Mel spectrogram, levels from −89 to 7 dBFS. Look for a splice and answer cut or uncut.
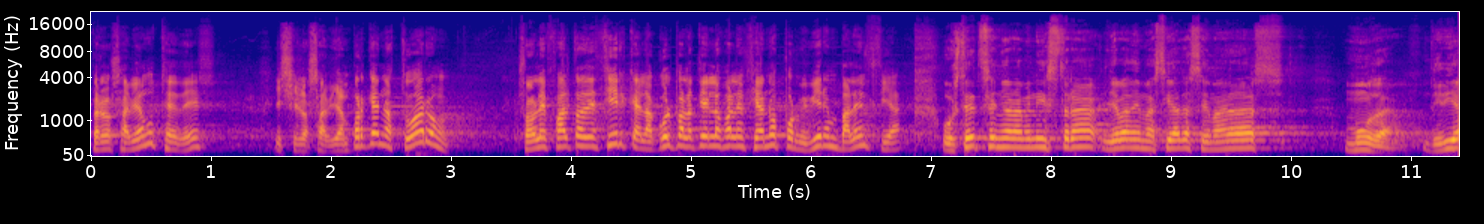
cut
